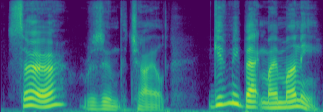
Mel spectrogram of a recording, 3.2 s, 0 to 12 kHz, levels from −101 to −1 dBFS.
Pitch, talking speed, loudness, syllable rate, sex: 140 Hz, 165 wpm, -18 LUFS, 4.6 syllables/s, male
